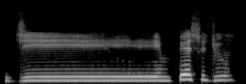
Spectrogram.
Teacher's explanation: জিমটা তিন আলিফ টান আছে, ওই জন্য তিন আলিফ টান দিয়ে বলতে হবে।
